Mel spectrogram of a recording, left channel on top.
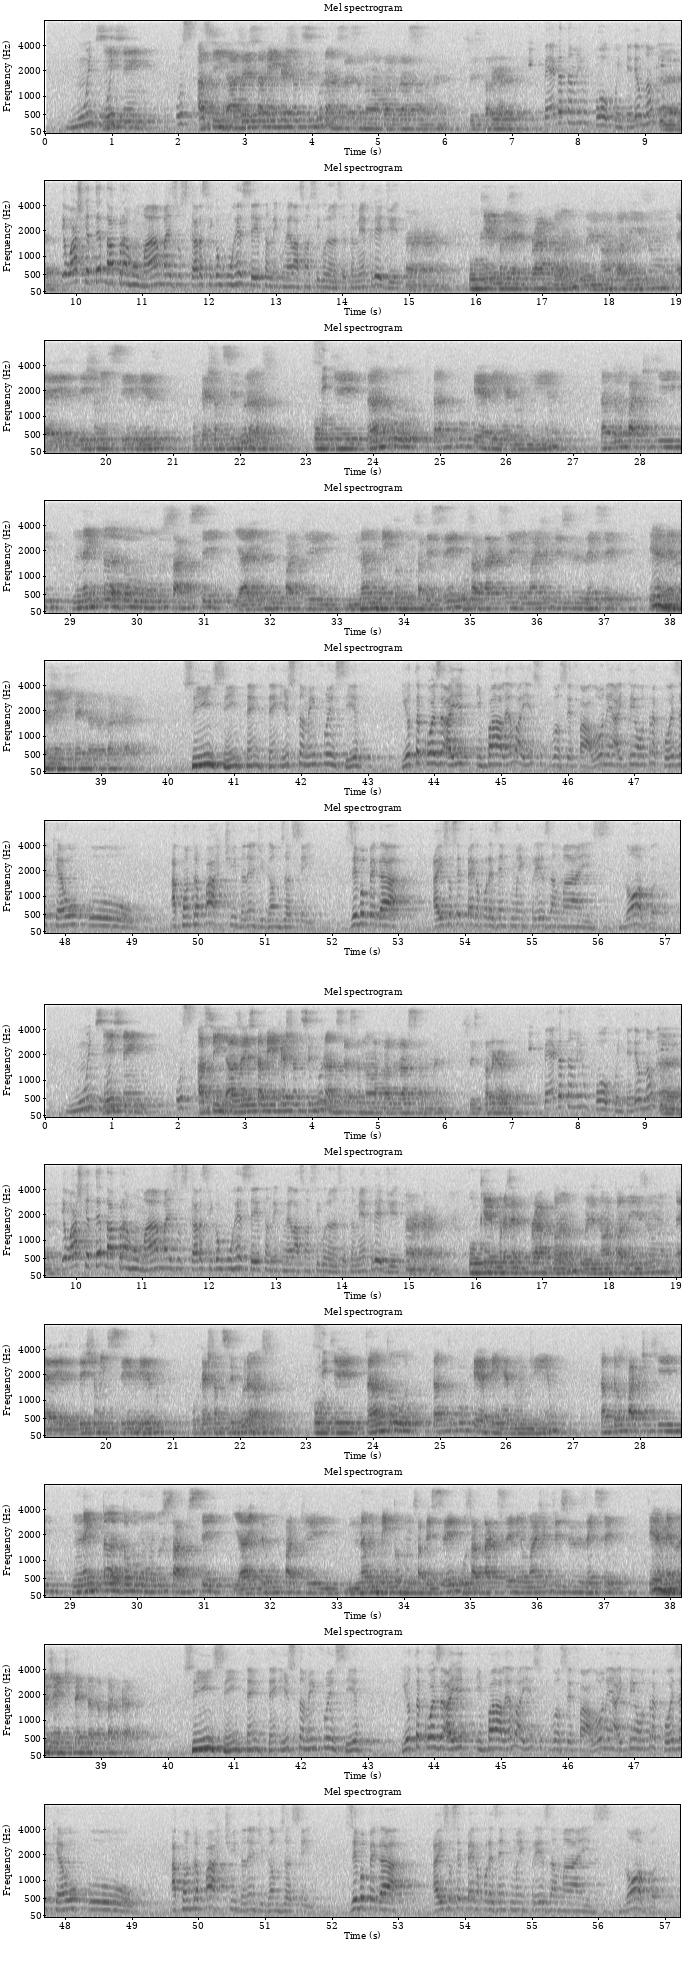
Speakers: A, in the centre; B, on the right.
A: Muito,
B: Sim,
A: muito.
B: sim.
A: Os,
B: Assim,
A: as assim,
B: às vezes também é questão de segurança essa não atualização, né? Não sei se tá ligado.
A: pega também um pouco, entendeu? Não que
B: É,
A: eu acho que até dá para arrumar, mas os caras ficam com receio também com relação à segurança. Eu também acredito.
B: aham. Porque, por exemplo, para banco, eles não atualizam, é, eles deixam em C mesmo, por questão de segurança,
A: Sim.
B: porque tanto, tanto porque é bem redondinho, Tanto pelo fato de que nem ta- todo mundo sabe ser. E aí, pelo fato de não nem todo mundo saber ser, os ataques seriam mais difíceis em ser, porque
A: Uhum.
B: é menos gente tentando atacar. né?
A: Sim, sim, tem, tem. Isso também influencia. E outra coisa, aí, em paralelo a isso que você falou, né? Aí tem outra coisa que é o, o- a contrapartida, né? Digamos assim. Se eu vou pegar. Aí, se você pega, por exemplo, uma empresa mais nova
